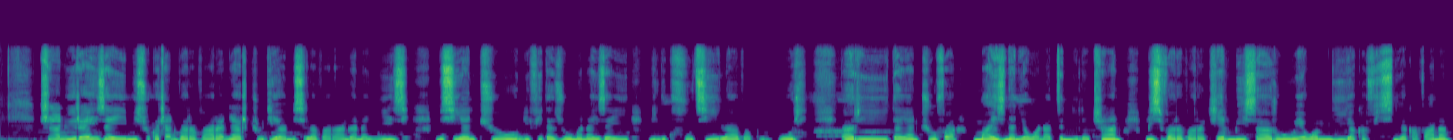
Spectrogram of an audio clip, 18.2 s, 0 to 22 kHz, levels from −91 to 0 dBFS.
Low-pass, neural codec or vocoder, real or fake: 14.4 kHz; none; real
